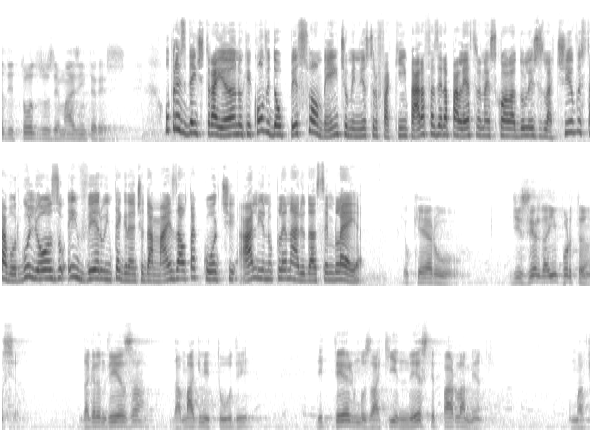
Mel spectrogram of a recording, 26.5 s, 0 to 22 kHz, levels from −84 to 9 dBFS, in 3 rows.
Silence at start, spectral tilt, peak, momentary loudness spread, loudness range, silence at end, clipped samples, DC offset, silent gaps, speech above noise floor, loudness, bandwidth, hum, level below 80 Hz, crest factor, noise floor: 0 s; -2.5 dB/octave; -6 dBFS; 21 LU; 16 LU; 0.1 s; under 0.1%; under 0.1%; none; 43 dB; -28 LUFS; 15.5 kHz; none; -78 dBFS; 26 dB; -73 dBFS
